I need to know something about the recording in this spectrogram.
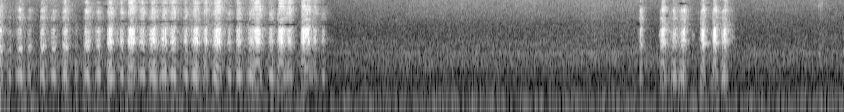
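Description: Duck call blown in fast chattering runs, a long run of about a second and a half, then a short one near the end, to draw circling ducks in.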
